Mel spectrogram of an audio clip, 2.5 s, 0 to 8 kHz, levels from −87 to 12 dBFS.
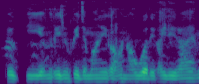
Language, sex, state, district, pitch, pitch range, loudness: Hindi, male, Uttar Pradesh, Etah, 110 Hz, 105-110 Hz, -32 LUFS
